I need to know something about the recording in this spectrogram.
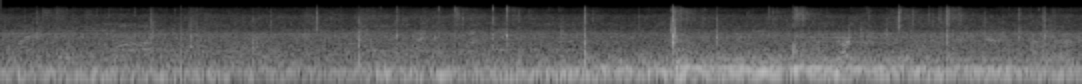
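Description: Pickleball paddles hitting a hard plastic ball, scattered sharp pops, over a low steady rumble of road traffic that swells in the second half.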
